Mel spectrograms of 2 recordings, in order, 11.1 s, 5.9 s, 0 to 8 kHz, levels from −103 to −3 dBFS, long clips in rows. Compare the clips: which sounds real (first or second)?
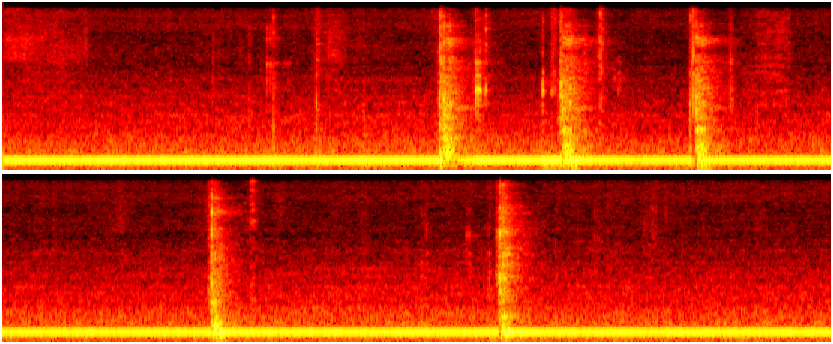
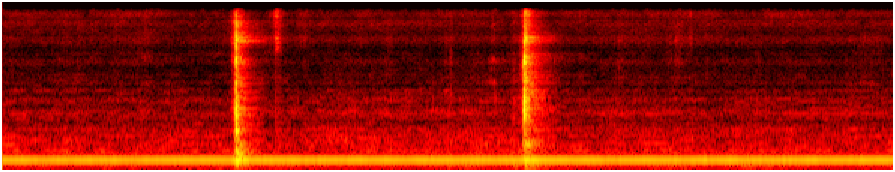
first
